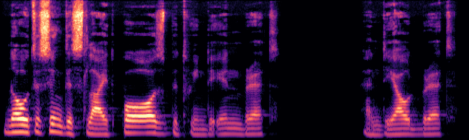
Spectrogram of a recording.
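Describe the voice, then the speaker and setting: A male meditation teacher guides listeners through a session in a lowish voice. His instructions are gentle and unhurried, broken up by long pauses.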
